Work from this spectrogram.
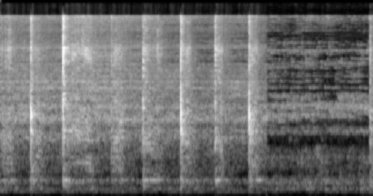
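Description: Mango pieces stirred in melting, caramelizing sugar in a pan, with a run of sharp spoon clacks and scrapes at an uneven pace, fairly close and clear, then a softer hiss.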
